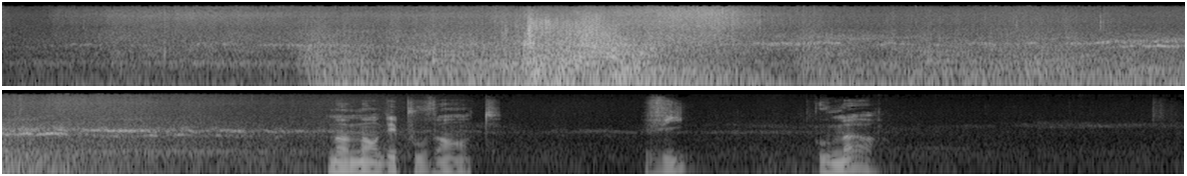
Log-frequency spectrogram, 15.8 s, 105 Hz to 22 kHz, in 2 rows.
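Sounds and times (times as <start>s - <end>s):
ship lifted by a huge wave crashing onto a coral reef: 0.0s - 10.1s
deep continuous rumble of heavy surf on a reef: 0.0s - 10.9s
speech: 10.1s - 11.3s, 12.2s - 12.6s, 13.3s - 13.8s.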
